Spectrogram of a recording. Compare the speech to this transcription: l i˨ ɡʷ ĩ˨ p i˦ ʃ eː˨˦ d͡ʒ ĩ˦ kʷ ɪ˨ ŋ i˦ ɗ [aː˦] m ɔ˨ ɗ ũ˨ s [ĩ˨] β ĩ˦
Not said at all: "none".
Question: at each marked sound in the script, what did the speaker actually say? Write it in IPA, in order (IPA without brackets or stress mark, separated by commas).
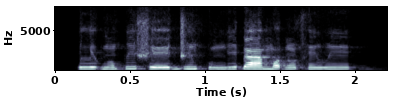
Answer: aː˦, ĩ˨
